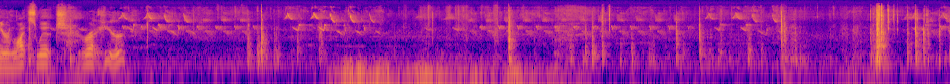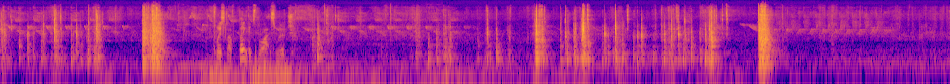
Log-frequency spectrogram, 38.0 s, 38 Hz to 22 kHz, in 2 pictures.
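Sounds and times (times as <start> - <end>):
songbirds chirping: 0.0 - 38.0
low rumble: 22.4 - 24.8
sharp clicks and knocks: 27.3 - 33.6.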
